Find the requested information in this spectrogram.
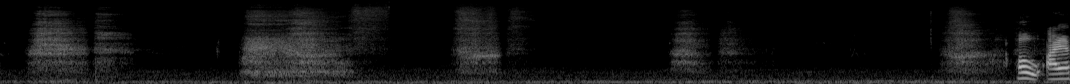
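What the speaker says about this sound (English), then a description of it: "Her breathing is freaking me out." Kate Marsh breathes heavily in Life is Strange True Colors, with several loud, ragged breaths and gasps spaced out over quiet pauses, close and unaccompanied by talk.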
